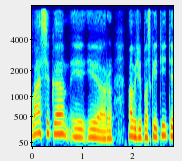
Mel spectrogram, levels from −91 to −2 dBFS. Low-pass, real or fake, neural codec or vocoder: 7.2 kHz; fake; codec, 16 kHz in and 24 kHz out, 1 kbps, XY-Tokenizer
